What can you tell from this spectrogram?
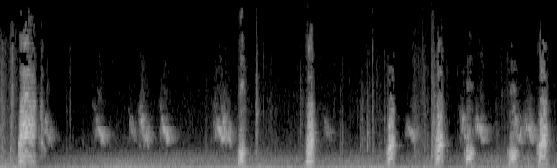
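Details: Talking pet magpie indoors, a mimic of human speech, giving a run of sharp, harmonic, nasal vocal bursts, about eight spread over eight seconds, with soft high chirps between them and a quiet room behind.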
